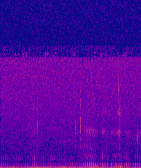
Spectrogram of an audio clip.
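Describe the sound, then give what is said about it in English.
A cat purring with a soft, steady low rumble that runs continuously and evenly, with no other sound over it. “She's a purr. Like, let's see if we can capture her purr.”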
